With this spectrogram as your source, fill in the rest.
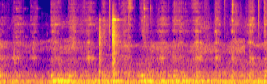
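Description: Pumpkin seeds dry-roasting in a pan, scraped and stirred with a steady low rustle and soft metallic scrapes, plus one sharper clink near the middle; no one speaks.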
